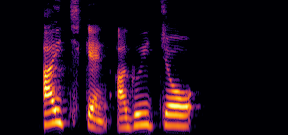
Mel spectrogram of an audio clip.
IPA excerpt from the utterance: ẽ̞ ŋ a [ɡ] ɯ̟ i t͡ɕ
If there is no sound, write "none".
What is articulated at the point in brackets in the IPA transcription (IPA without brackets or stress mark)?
ɡ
